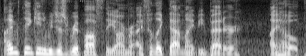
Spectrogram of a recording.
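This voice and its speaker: A man's voice: mid-range voice, very animated, a little fast, darkish tone. A man narrating a visual novel aloud as a let's player, switching between story reading and casual commentary. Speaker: video game let's player.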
